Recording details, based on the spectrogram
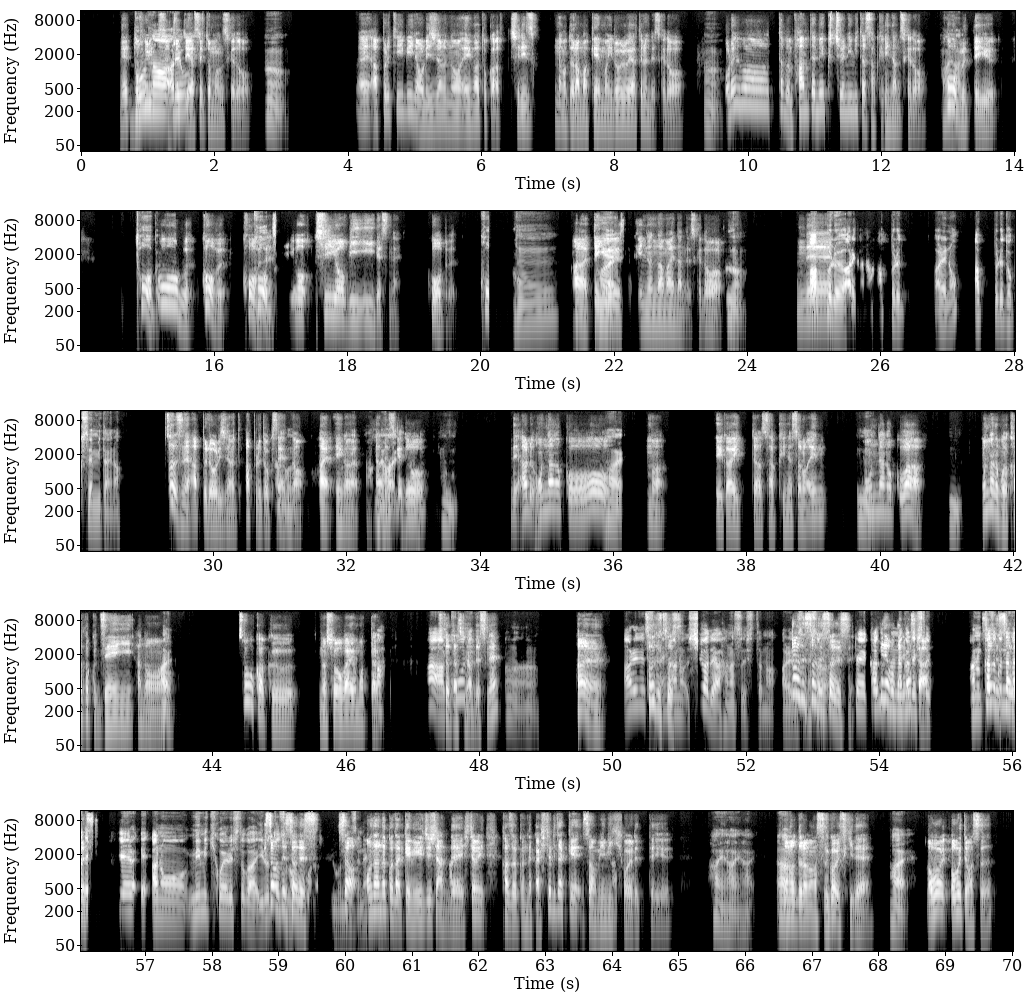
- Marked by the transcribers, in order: unintelligible speech; unintelligible speech
- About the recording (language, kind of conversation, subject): Japanese, unstructured, 最近見た映画で、特に印象に残った作品は何ですか？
